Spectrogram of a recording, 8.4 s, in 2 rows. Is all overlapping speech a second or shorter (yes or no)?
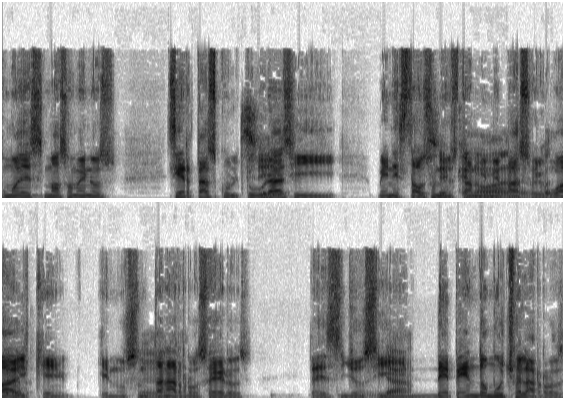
no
